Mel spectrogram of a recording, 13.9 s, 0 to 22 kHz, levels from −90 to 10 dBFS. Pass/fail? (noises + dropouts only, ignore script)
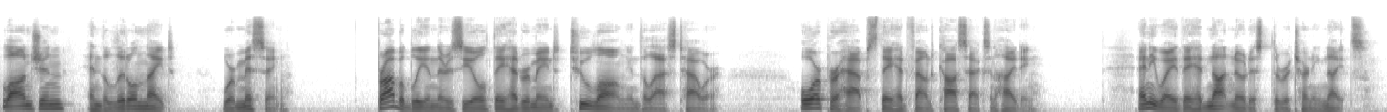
pass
